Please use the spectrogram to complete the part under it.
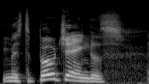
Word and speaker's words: Mr. Bojangles: Mr. Bojangles.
